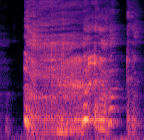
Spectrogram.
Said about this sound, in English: Hold on, I need to cough.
